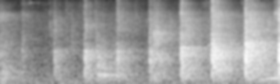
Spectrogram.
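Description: Hand claps from a small group starting up, a few separate claps that come faster and louder and build into applause.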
